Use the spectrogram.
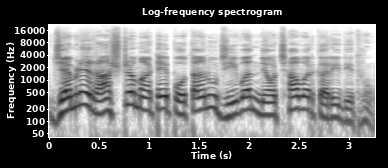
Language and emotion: Gujarati, neutral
